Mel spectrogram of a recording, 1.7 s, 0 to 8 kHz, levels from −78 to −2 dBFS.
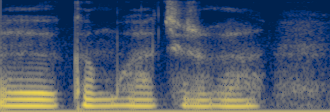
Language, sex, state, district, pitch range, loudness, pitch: Wancho, female, Arunachal Pradesh, Longding, 170-175 Hz, -16 LUFS, 175 Hz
